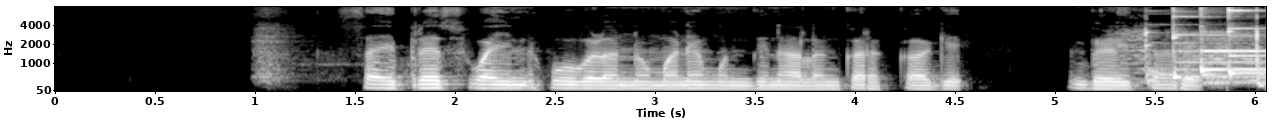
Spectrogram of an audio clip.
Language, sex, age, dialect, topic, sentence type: Kannada, male, 25-30, Mysore Kannada, agriculture, statement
